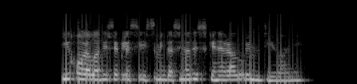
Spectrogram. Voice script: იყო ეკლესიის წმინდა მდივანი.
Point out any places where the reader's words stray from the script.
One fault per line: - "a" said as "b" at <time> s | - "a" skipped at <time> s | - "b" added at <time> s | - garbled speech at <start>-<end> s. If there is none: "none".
- "ელადის" added at 0.9 s
- "სინოდის გენერალური" added at 1.8 s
